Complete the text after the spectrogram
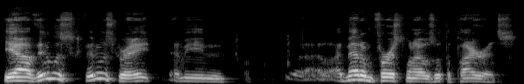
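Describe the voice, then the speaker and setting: His voice leans high and expressive, moving at a moderate pace. The guest, a radio play-by-play man on a video call, reminisces fondly about colleagues in casual anecdotes, with restarts along the way.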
